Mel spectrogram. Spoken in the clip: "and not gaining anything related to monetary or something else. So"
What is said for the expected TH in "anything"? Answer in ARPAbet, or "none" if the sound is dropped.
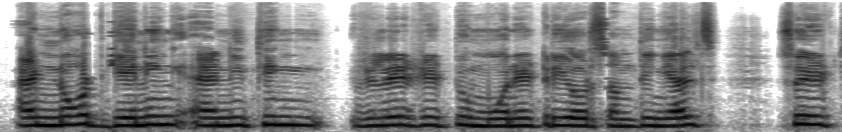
T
